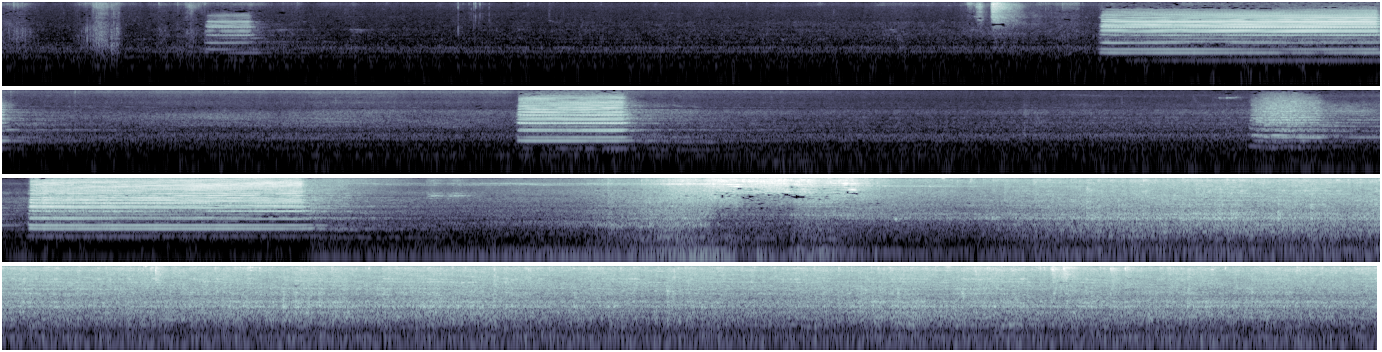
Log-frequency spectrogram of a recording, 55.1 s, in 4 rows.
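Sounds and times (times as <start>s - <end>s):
clickety-clack of coaches on rails: 0.0s - 55.0s
train passing by: 0.0s - 55.0s
locomotive horn blasts: 1.8s - 2.9s, 11.0s - 14.3s, 18.9s - 21.0s, 26.2s - 32.5s.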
